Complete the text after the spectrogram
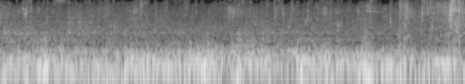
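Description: Footsteps thud slowly on soft ground.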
